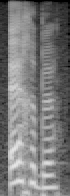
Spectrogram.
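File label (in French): "herbe", French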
